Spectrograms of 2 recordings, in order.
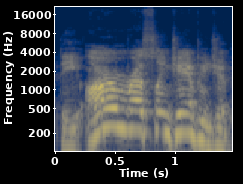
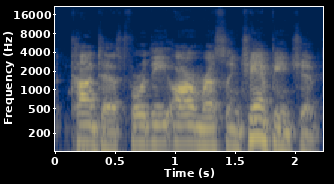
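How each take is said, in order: First: Pitched way up in disbelief; high, scoffing repeat of the title; mock incredulous. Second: Said in the usual way. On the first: Shown as a demonstration. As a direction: sell how absurd the title is. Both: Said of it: "they had championships for everything".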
